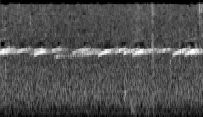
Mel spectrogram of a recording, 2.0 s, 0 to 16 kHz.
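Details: Frogs chorusing on 4 April 2026 in spring, near tall grass: many high, chirping voices overlap into a near-continuous, pulsing ring, with no other clear sounds.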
